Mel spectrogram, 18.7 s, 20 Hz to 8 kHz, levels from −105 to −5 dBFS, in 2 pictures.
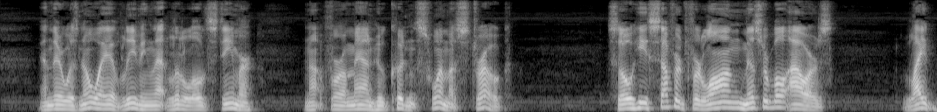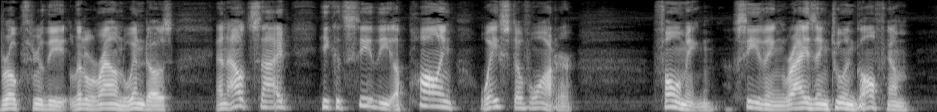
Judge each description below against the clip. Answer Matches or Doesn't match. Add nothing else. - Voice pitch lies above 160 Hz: Doesn't match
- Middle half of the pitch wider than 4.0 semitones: Matches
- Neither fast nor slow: Matches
